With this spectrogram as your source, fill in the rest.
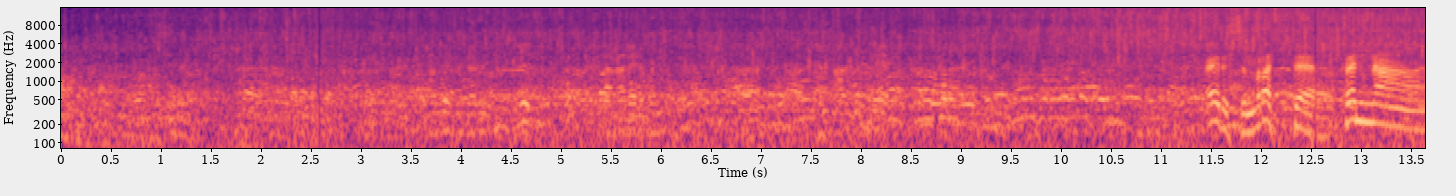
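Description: A crowd of men chat and murmur close by.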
